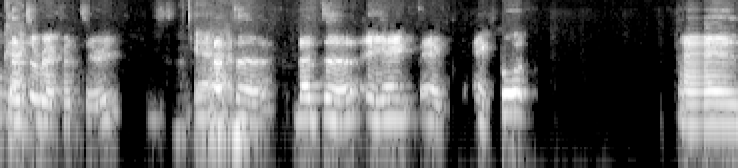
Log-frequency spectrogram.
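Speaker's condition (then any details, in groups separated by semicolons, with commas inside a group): Cerebral palsy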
